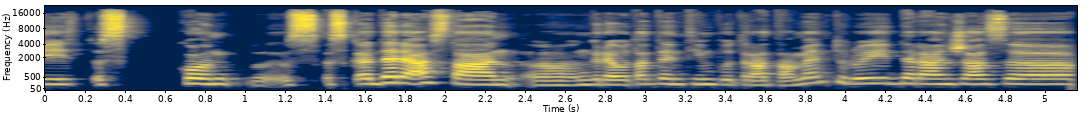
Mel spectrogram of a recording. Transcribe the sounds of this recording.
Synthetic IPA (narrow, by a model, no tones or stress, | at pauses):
is | konskəd̪e̞ɾeaast̪anɨŋɡɾe̞ut̪at̪e̞ɨnt̪impult̪ɾat̪ame̞nt̪ulujd̪e̞ɾanʒeazə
